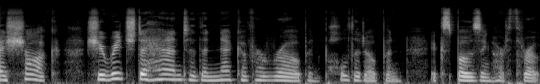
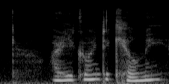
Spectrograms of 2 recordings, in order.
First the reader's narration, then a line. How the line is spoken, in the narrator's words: She said softly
